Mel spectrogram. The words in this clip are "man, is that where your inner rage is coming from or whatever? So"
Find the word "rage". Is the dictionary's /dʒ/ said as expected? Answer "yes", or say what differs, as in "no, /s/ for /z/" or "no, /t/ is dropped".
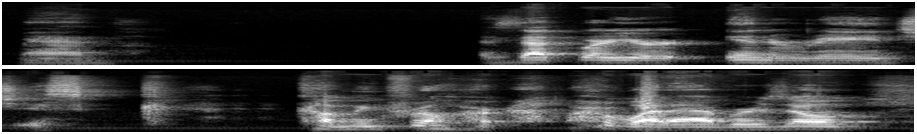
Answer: yes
